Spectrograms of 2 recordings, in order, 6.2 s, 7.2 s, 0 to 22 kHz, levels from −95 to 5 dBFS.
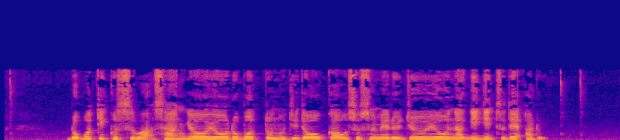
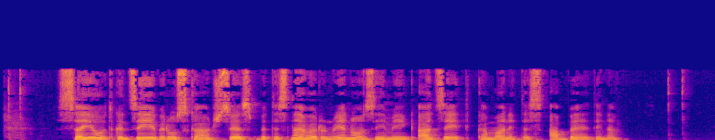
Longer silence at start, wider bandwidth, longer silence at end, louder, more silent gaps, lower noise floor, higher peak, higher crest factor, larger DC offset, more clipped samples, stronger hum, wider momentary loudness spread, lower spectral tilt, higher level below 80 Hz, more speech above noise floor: first, 0.65 s vs 0.05 s; about the same, 11.5 kHz vs 12 kHz; second, 0.75 s vs 0.95 s; first, -19 LUFS vs -22 LUFS; neither; first, -59 dBFS vs -53 dBFS; about the same, -4 dBFS vs -4 dBFS; about the same, 16 dB vs 18 dB; neither; neither; neither; second, 5 LU vs 8 LU; about the same, -5 dB/octave vs -4 dB/octave; about the same, -64 dBFS vs -66 dBFS; first, 41 dB vs 32 dB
